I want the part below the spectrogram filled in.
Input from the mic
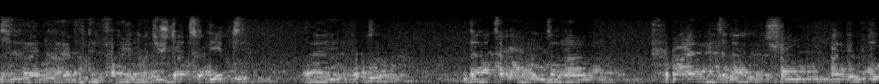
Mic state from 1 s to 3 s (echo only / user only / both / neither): echo only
